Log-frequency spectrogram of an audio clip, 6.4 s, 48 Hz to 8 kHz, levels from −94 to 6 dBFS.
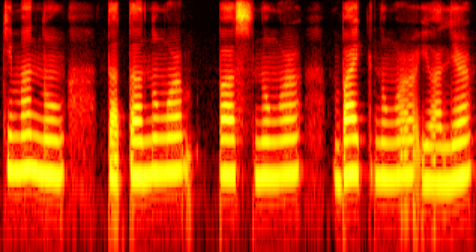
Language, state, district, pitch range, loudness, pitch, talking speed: Ao, Nagaland, Kohima, 225-245 Hz, -19 LUFS, 235 Hz, 95 wpm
